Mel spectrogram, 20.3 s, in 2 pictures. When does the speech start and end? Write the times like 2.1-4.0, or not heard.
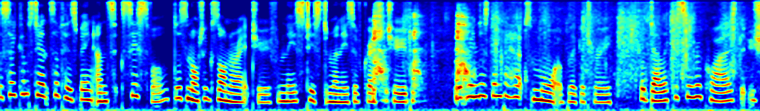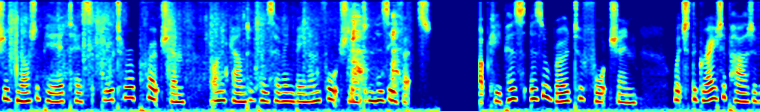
0.0-20.2.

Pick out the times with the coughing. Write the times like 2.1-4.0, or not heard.
5.0-6.3, 14.8-15.6.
